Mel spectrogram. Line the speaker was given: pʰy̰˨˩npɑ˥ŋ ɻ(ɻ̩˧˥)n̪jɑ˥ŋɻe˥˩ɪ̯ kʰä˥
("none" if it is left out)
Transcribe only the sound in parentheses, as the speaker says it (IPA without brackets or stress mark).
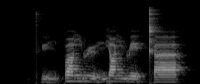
ɻ̩˥˩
